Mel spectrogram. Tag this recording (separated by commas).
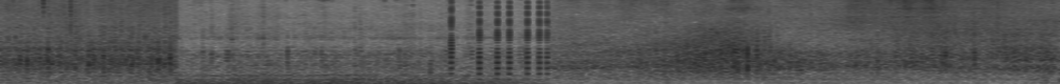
Vehicle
